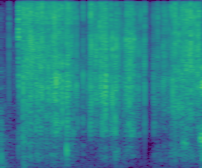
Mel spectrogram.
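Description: Plastic wrappers crinkling and rustling as hands shift packaged items in a packed shoebox: an irregular run of small crackles.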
